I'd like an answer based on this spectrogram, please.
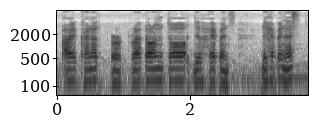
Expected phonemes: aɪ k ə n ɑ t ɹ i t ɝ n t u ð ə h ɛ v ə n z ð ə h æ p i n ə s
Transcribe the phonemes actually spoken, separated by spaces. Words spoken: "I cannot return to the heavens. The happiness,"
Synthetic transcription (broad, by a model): aɪ k ə n ɑ t ɹ i t ɝ n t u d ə h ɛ p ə n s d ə h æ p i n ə s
